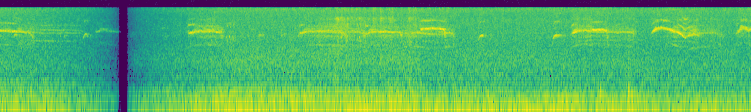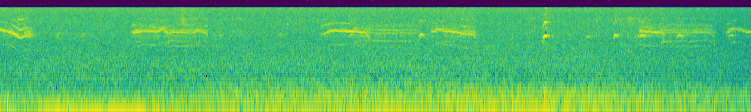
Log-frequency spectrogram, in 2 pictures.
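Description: Birds calling in short groups of high chirping notes, a few seconds apart, over a low steady rumble. The sound cuts out briefly about two seconds in and fades away near the end.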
